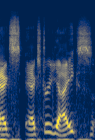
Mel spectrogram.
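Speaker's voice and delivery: slow, high, drawn-out yikes; extra yikes. Retold or imitated. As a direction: stretch out the disbelief. Escalating the reaction.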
